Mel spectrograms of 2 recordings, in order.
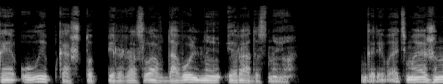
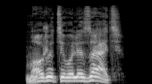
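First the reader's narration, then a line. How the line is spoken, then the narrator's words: Shouted. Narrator (Russian): прокричал я третьекурсникам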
